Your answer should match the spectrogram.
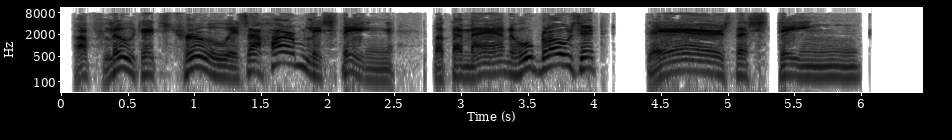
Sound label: flute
